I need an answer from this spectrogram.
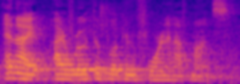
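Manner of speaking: normal talking voice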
